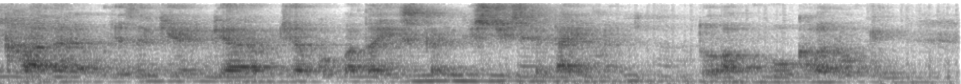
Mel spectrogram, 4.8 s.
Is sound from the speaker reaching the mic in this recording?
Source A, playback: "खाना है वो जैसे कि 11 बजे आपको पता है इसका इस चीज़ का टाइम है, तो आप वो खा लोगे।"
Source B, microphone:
Yes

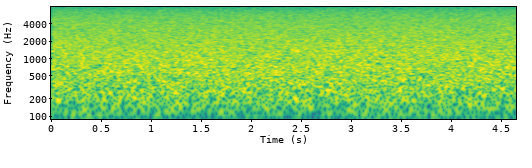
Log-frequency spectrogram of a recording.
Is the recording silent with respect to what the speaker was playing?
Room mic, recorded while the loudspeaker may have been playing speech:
Yes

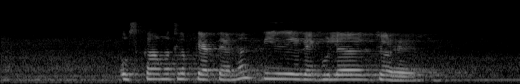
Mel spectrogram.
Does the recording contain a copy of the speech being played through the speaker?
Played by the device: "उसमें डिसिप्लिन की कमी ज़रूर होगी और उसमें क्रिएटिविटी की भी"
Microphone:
No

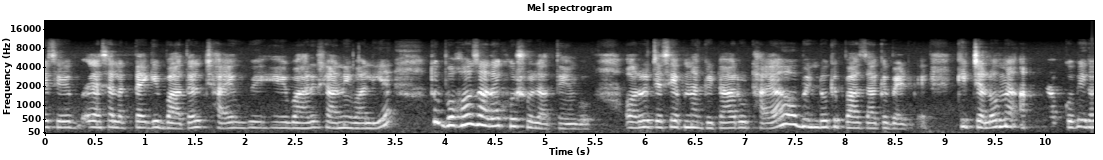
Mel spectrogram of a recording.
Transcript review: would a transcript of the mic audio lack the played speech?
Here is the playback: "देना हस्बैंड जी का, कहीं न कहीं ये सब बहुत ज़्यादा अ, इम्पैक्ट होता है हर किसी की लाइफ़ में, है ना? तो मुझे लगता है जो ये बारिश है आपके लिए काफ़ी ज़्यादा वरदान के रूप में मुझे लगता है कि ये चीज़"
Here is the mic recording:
Yes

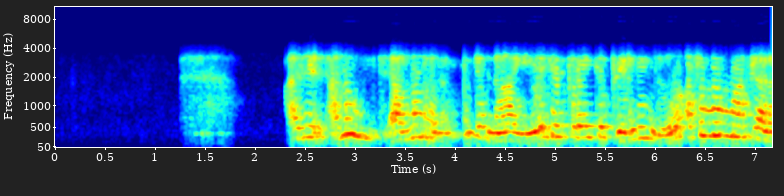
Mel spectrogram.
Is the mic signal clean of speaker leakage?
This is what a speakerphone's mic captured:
No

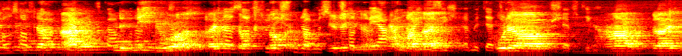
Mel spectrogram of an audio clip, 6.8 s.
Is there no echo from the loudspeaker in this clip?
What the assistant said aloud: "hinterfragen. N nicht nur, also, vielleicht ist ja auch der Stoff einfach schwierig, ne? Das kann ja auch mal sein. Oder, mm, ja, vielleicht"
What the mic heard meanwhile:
No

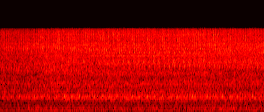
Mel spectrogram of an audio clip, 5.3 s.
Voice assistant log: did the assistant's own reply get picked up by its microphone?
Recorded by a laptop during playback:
No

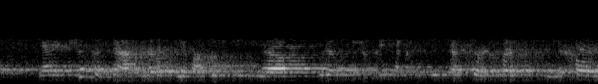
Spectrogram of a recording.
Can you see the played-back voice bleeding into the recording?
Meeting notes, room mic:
Yes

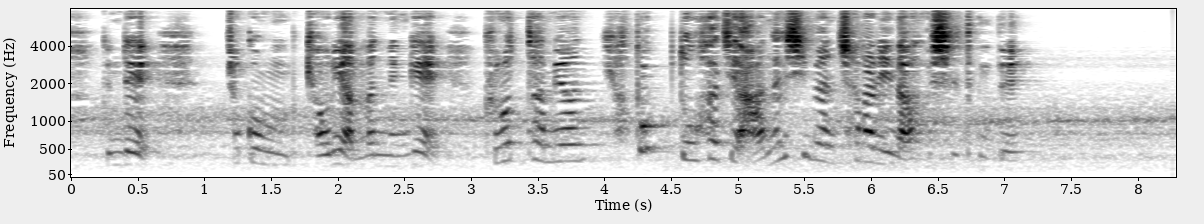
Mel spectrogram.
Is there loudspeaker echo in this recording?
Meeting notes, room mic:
Yes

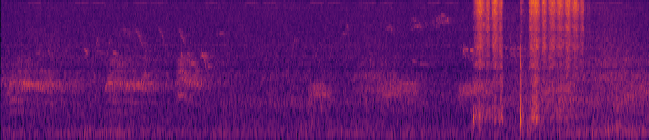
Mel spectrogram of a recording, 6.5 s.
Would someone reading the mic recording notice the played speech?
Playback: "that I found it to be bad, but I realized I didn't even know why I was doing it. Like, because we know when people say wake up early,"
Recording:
No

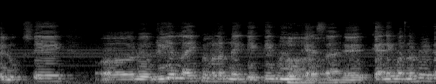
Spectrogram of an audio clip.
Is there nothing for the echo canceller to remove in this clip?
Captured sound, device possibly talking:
No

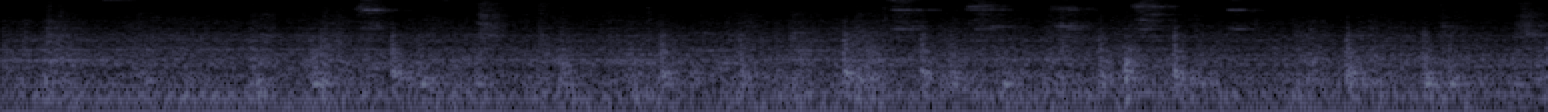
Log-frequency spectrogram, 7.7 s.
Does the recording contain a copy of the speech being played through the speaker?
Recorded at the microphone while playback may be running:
No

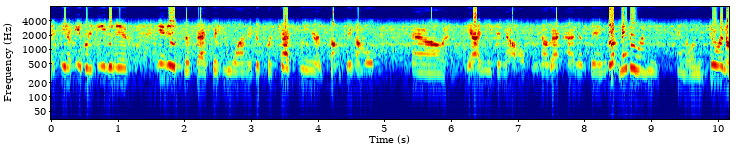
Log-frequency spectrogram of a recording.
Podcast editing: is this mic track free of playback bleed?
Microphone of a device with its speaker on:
No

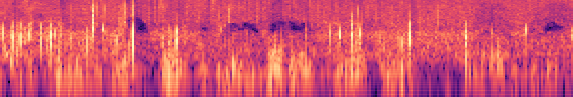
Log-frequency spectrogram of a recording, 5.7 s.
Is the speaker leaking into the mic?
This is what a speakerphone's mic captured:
No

